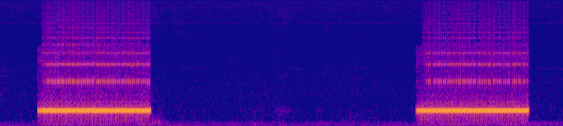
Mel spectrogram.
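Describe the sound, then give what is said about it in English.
A telephone ringback tone on an outgoing call: two long, steady electronic buzzes, each about one and a half seconds, separated by a few seconds of silence, heard clearly with no talking. “All right, it's ringing.”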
